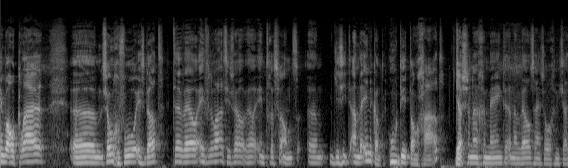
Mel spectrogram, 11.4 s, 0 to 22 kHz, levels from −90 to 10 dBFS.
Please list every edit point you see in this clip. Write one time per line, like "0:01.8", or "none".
0:03.3
0:06.5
